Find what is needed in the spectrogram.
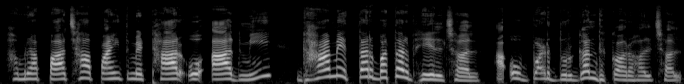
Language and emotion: Maithili, disgusted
